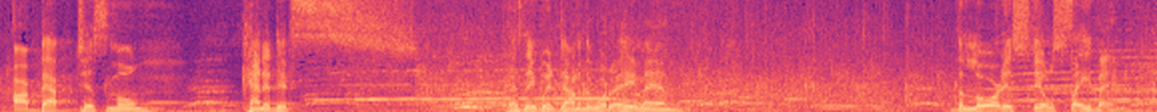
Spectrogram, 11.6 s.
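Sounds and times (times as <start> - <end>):
speech: 0.1 - 1.7, 2.4 - 3.2, 4.6 - 7.0, 9.5 - 11.5
audience applauding with hand claps: 3.5 - 11.5.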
